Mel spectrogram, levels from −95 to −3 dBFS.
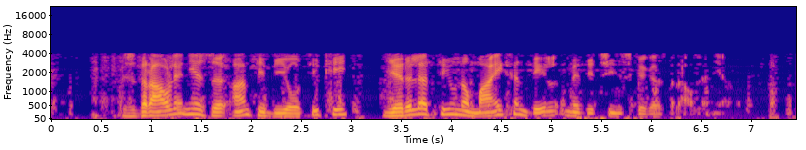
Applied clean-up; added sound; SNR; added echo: classical method spectral subtraction.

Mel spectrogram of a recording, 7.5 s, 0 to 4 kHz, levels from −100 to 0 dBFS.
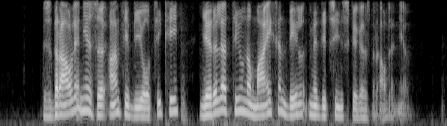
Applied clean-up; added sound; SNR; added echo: neural mask model DeepFilterNet 3.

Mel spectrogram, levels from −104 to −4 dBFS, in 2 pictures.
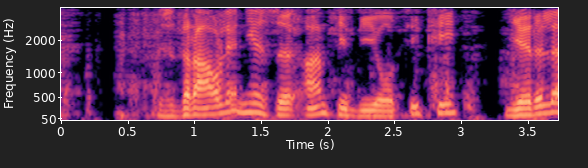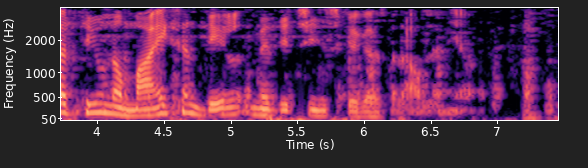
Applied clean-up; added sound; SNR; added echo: classical method Wiener filter.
